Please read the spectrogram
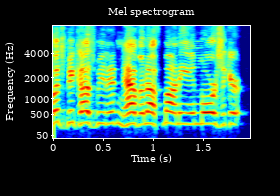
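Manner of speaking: hammed-up whiny official; mock official. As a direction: sneer at their excuses in a silly voice. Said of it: "and they go".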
